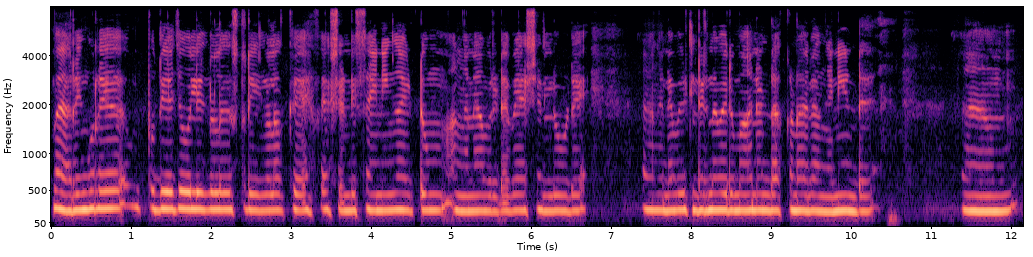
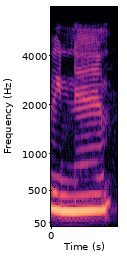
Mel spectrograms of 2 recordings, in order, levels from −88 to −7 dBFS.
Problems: constant background noise, low volume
